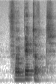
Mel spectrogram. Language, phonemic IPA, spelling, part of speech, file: Dutch, /vərˈbɪtɛrt/, verbitterd, adjective / verb, Nl-verbitterd.ogg
- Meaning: past participle of verbitteren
